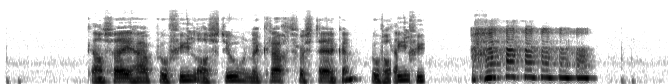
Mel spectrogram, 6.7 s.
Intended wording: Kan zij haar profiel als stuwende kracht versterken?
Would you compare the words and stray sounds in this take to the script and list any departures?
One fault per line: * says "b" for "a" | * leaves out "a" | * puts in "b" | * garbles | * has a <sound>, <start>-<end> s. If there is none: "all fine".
* garbles
* has a laugh, 4.7-6.0 s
